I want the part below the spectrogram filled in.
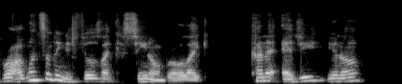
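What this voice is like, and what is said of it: Casual imitation of a client. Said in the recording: “I'm I'm I'm doing my my impersonation.”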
